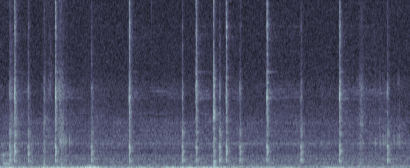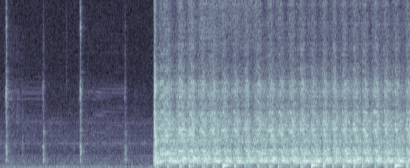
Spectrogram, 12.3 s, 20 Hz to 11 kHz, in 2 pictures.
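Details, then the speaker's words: Ford F-250 XLT 7.3L IDI diesel, glow plugs connected, new injectors, ether tried: scattered clicks then steady starter grinding without catching; crank no-start, fuel reaches bleeder screw but not injectors, owner suspects weak injection pump. "Keep straining the fuel back, guys, so won't start. Don't know, we give up. Don't know, doesn't get any fuel through the injectors."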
